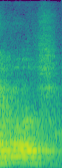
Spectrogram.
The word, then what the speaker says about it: rule: Fool is wrong pronunciation. Next say rule. Okay. It's not rule. It's my rule.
